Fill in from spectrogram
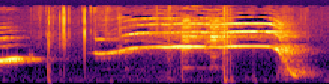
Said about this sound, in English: That was a weird scream.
